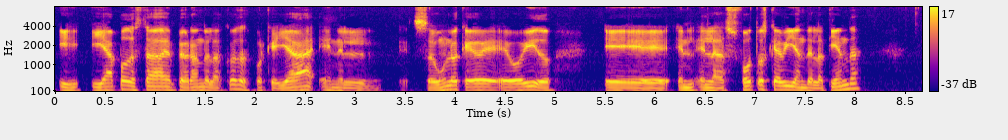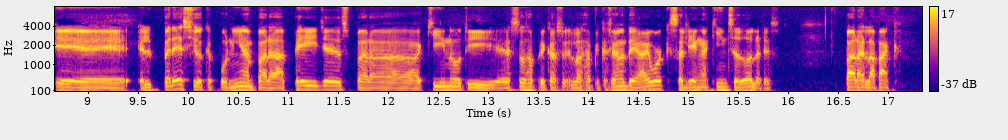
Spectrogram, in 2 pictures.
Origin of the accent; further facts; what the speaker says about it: Honduras; now in Washington, D.C., United States; como podrán notar por mi acento raro, no soy de España. soy de Honduras. Originariamente soy, ahora soy oficialmente americano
